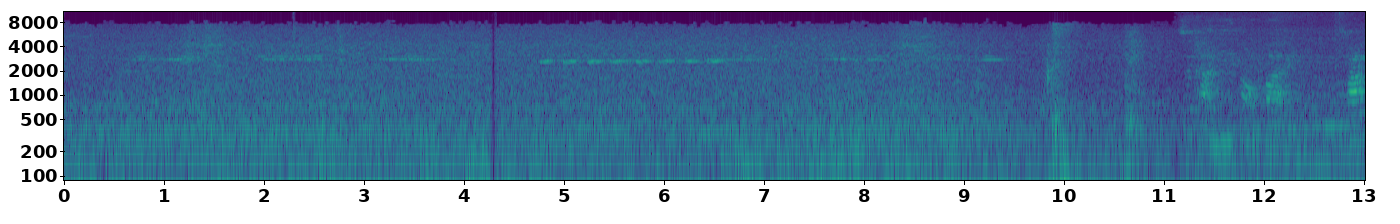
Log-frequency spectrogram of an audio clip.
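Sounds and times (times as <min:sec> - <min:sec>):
train low rumble: 0:00.0 - 0:13.0
high door warning beeps: 0:00.6 - 0:04.0, 0:04.6 - 0:09.6.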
